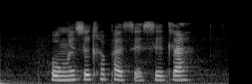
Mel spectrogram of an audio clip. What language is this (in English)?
Tswana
